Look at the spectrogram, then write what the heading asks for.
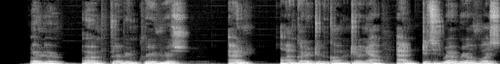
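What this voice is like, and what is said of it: Very deep male voice. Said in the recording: “He has a deep voice. ... that's his real voice. That's not put on.”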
